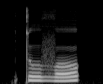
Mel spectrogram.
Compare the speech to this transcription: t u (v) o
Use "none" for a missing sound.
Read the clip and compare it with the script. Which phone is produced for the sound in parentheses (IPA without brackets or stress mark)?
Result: v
